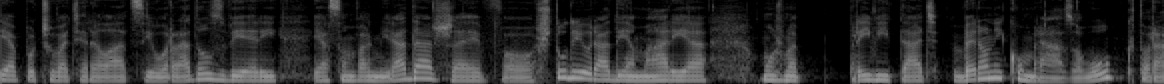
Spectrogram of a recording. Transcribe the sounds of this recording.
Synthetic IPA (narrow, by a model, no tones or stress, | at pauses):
iapɔt͡ʃuːʋacɛɾɛlaːt͡siuɾad̪ɔzʋɪɛɾijasɔmʋɛʎmiɾad̪aʒɛvʃt̪uːd̪iuɾaːd̪iamaːɾiamʊɔʒmɛ | pɾiʋiːt̪aɟʋɛɾɔnikumɾaːzɔʋukt̪ɔɾa̰ː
